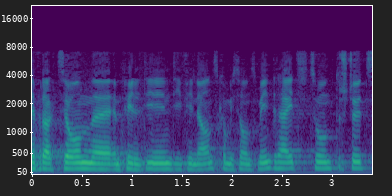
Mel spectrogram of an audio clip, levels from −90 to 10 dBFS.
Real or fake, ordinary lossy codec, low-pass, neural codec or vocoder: real; none; 7.2 kHz; none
